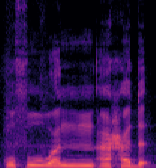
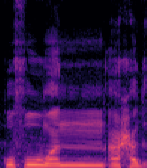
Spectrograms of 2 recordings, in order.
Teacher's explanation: دو زبر کے بعد آپ کا حروف حلقی میں سے ہے تو یہاں پہ اظہار ہوگا، فوراً ادا کرنا ہے، دیر نہیں لگانی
